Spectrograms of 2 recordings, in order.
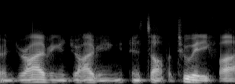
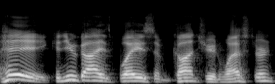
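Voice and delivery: mock yell, a little higher; retold yell; 5 semitones higher, 4 dB louder than usual. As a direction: imitate a bar customer calling out a request. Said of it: "and he yells out".

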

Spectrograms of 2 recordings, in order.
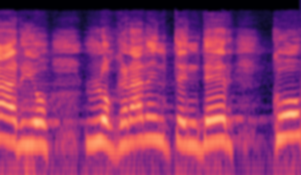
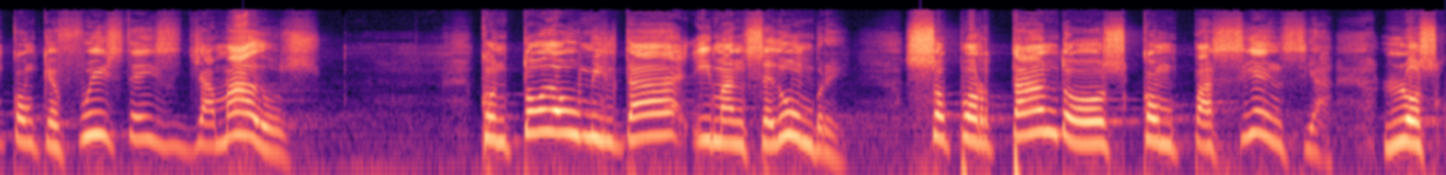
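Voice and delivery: slow, solemn Bible reading, a bit louder; scripture reading; 7 dB louder, slower than usual. Acted. Preacher reading Ephesians to his congregation, solemn and measured. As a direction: read the verses out with weight.

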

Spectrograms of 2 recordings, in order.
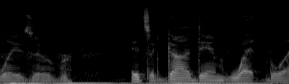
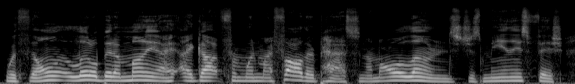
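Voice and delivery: loud, high pleading; mock begging clerk on his knees; 7 semitones higher, 12 dB louder than usual. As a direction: beg loudly for the shop, hammed up. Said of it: "He's begging".

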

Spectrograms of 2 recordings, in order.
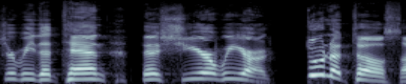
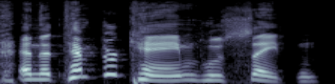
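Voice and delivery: usual speaking voice

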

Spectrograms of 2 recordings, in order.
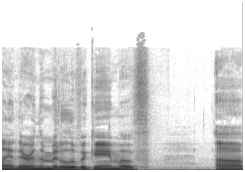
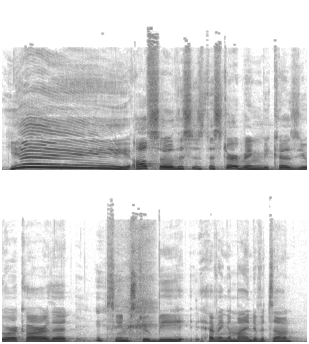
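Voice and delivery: [name]'s high voice; 10 semitones higher than usual. Pretend.

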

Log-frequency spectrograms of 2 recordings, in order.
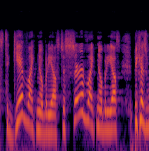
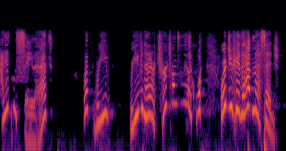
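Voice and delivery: much higher, baffled and exasperated; imitating his own disbelief, rising higher; incredulous inner reply; 9 semitones higher than usual. Pastor's unspoken reply to a confused congregant, incredulous and high. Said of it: "But I can't say that".

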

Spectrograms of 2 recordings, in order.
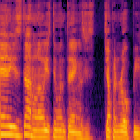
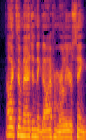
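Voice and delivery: ordinary talk

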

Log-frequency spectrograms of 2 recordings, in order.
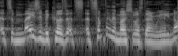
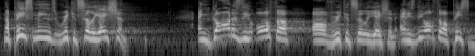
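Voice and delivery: louder, higher, pressing preacher's cadence; full-force preaching; 4 semitones higher, 5 dB louder than usual. Acted. Pastor preaching to the congregation, loud and fervent. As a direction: drive the sermon home to the congregation.

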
